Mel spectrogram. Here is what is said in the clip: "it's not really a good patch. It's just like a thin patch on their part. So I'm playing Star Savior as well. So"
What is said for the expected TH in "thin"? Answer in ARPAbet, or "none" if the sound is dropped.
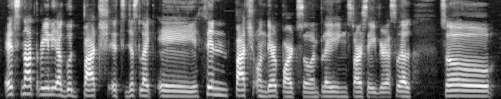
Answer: TH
